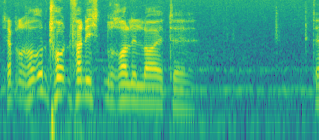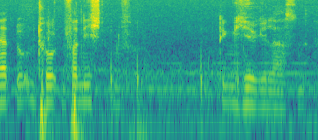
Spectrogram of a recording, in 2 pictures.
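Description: Casting: male let's play host, medium pitch, colloquial thinking-aloud commentary, loud game noise behind him. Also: moderate pace. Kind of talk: casual gameplay commentary. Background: video game sounds.

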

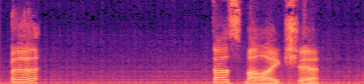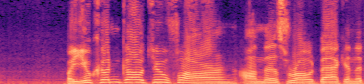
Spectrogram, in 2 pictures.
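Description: A man talks through a helmet mic while riding a motorcycle. He takes his time and is laid-back and a little crude. His voice sits fairly high, and the highway hum stays faint behind him. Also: fairly bright tone, low-quality recording. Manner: laid-back, swearing, chatty. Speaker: motovlogger. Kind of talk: casual ride commentary. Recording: wind and engine noise behind.

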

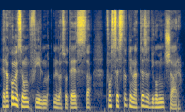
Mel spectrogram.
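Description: A man narrating an audiobook in an expressive reading voice that often drops to a hushed tone. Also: medium pitch, a little fast, no echo, clean studio sound. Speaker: audiobook reader.

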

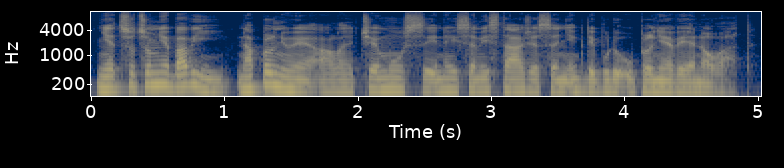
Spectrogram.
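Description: A man's voice: mid-range voice, clear, resonant tone, natural voice. A man voicing a young woman who dreams of doing something but doubts herself, in a storybook reading. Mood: wistful.

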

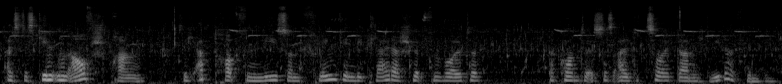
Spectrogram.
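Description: Calm woman telling a fairy tale. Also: fairly low pitch, moderate pace, background noise. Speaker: storyteller.

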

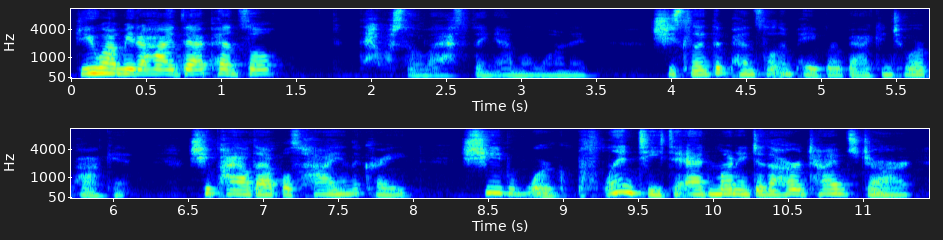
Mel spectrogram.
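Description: Breathy woman reading a picture book aloud. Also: fairly low pitch. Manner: slow, expressive storytelling. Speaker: children's librarian.

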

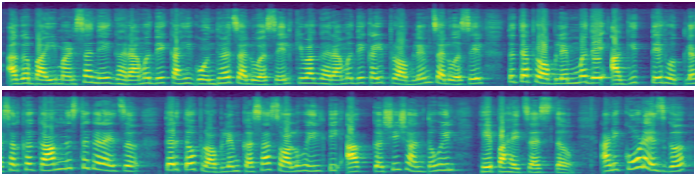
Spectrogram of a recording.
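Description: Give me a sharp, scolding grandmother, voiced by a woman narrator. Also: on the high side, brisk, few pauses, natural voice. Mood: defensive.

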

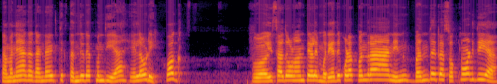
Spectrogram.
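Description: A fed-up young husband played by a woman with a North Karnataka Kannada accent, snapping back quickly in an ordinary mid-pitched voice. He scolds with short, exasperated bursts, the way a man in a comic village family skit would. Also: fairly even intonation, dull audio, lightly acted.

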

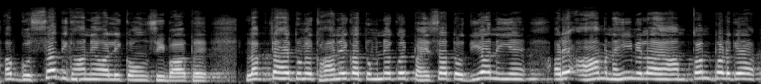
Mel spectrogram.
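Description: A man's voice: very high voice, dark tone. A man voicing several characters in a cartoon comedy sketch, trading quarrelsome, scolding banter. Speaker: comedy voice artist.

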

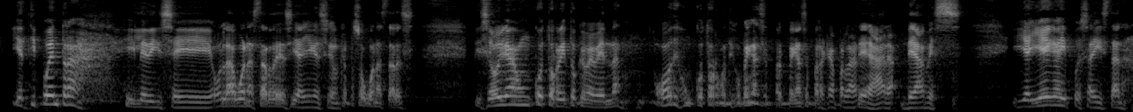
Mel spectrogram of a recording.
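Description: A man's voice: fairly high pitch, creaky, fairly bright tone, husky. A man telling a long joke, chuckling as he goes and acting out each character's lines. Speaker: joke teller.

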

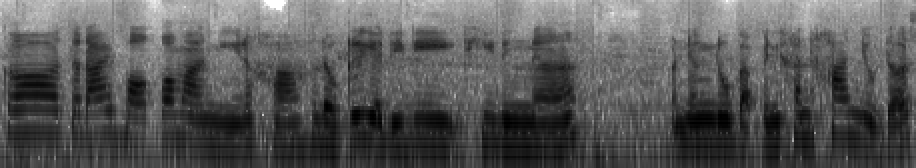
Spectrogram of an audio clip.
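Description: A woman's voice: medium pitch, steady tone, quick pace, slight background noise. A woman beauty vlogger giving a chatty, upbeat makeup review and explaining each step as she works. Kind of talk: casual makeup tutorial and product review.

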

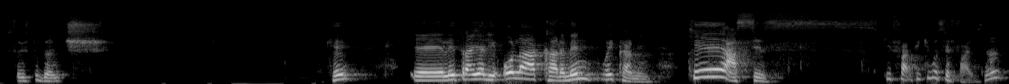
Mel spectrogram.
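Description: A man's voice: high-pitched, big pitch swings, takes it slowly, long pauses, a little mellow. A man with a Brazilian Portuguese accent teaching an online Spanish class, patiently repeating and translating each phrase.

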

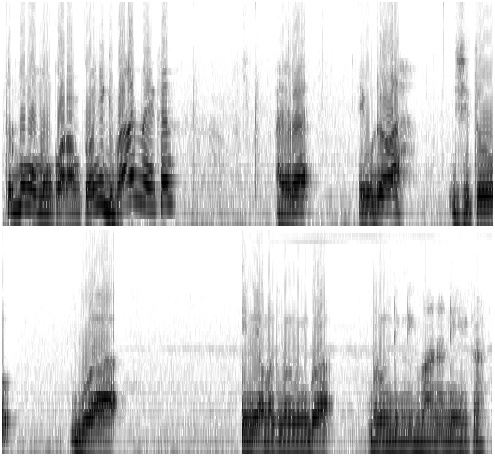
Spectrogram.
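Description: A young man tells a true ghost story from a hike as a guest in casual talk. He gets excitable and keeps addressing the host as "Bang". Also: fairly quick, pauses often. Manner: excitable, pitch jumps when tense, keeps calling the host "Bang". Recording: dull lo-fi podcast recording.

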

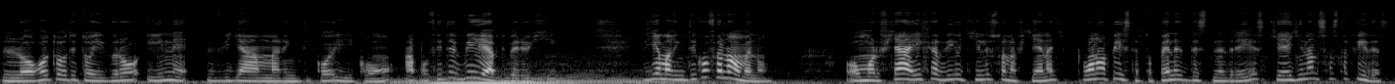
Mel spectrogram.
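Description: A woman's voice: fairly low pitch, lively intonation, background noise. A woman from Crete, answering viewer comments in a blunt, teasing, chatty way. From Crete, Greece. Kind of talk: casual chat.

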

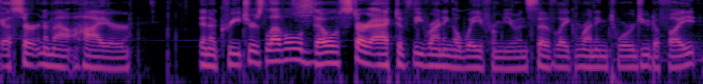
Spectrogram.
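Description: Young male game streamer, casual and rambling, mid-pitched voice, faint game music underneath. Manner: rambling and relaxed, heavy on filler words. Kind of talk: casual live-stream chat while playing.

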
